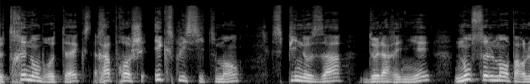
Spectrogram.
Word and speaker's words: Spinoza: que l'on prononce Spinoza en allemand et en yiddish, en tout cas, c'est comme cela que mes maîtres yiddishisants le prononçaient.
